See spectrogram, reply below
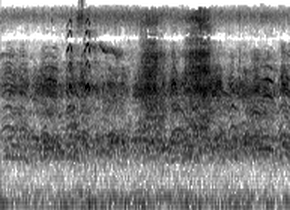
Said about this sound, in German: Mal sind es aufgebracht schnatternde Vögel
